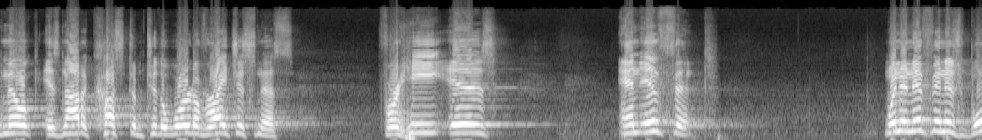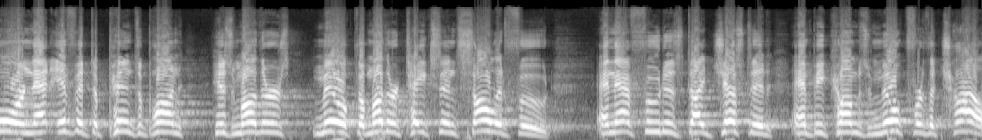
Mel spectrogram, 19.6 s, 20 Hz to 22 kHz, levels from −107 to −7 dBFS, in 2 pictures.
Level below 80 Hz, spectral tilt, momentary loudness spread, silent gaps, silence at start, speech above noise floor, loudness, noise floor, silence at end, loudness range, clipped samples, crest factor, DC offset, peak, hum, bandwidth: -44 dBFS; -3.5 dB/octave; 9 LU; none; 0 s; 46 dB; -10 LUFS; -56 dBFS; 0 s; 4 LU; 1%; 10 dB; under 0.1%; 0 dBFS; none; 17 kHz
